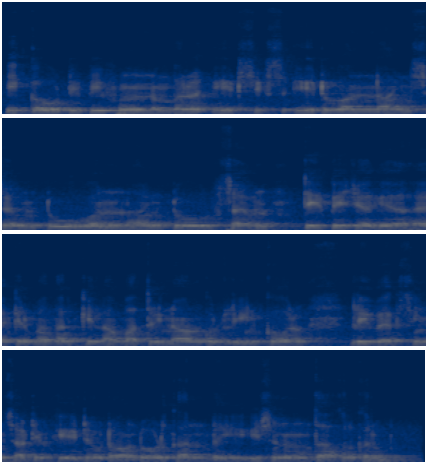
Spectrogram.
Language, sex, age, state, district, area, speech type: Punjabi, male, 18-30, Punjab, Barnala, rural, read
